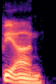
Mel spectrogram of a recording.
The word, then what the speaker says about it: biang: The boss couldn t stand it any longer and said, It s pronounced biang, it s called biang biang noodles.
